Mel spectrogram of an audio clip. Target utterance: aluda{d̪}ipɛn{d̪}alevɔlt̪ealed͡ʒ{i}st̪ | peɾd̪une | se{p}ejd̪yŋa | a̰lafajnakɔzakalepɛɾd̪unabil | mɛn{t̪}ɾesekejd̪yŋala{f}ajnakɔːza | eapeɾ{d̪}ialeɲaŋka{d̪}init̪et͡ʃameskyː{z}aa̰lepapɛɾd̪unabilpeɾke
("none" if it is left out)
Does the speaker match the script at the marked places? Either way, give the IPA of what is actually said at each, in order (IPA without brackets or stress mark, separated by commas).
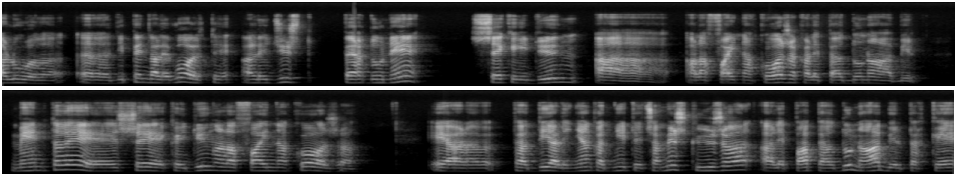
d̪, d̪, y, k, t̪, f, d̪, d̪, z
